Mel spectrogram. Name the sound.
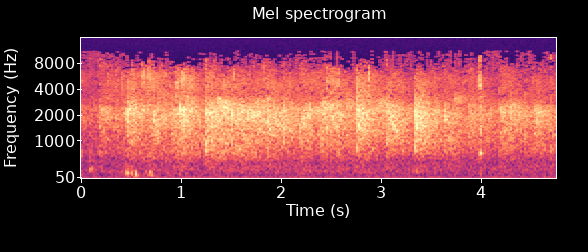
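round of applause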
